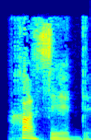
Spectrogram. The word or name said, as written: chasidism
